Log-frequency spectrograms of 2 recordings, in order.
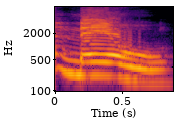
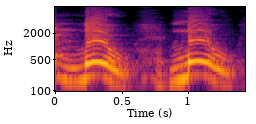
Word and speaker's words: meu: Não é mel. Ah, não, isso aí é mel. Isso não é céu, isso é mel, né? Eu comprei, então isso é mel. É mel? Não, é meu, eu.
